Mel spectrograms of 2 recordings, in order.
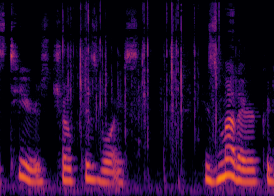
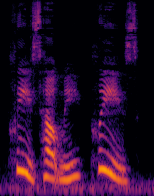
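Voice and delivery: put-on raised, urgent boyish plea; pleading; 4 semitones higher, 7 dB louder, slower than usual. Boy begs mother for help, pleading. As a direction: beg for help, pressing each please.

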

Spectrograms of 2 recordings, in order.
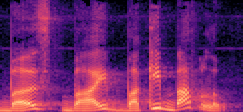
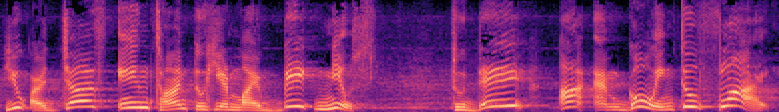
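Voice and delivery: put-on excited buffalo kid; 6 semitones higher than usual. Bucky character voice, excited.

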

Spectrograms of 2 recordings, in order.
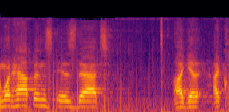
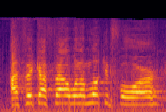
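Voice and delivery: high, raised-voice announcement; retold call across the library, pitched way up; calling out a find; 9 semitones higher, 4 dB louder than usual. Researcher telling the librarian of his find, calling out. Calls out after the discovery.

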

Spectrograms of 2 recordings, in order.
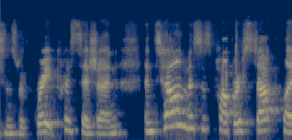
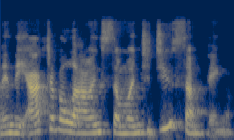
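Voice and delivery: ordinary delivery, nothing marked

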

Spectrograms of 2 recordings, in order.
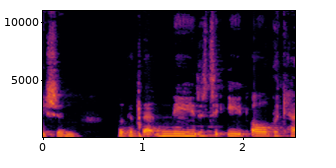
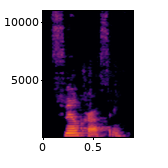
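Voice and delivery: ordinary delivery, nothing marked

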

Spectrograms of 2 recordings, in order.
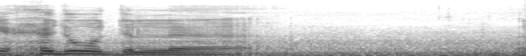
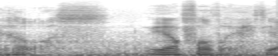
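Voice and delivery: much softer, near-whispered despair; despairing lament; 4 semitones lower, 10 dB quieter than usual. Retold or imitated. Father lamenting his daughter's scandal, soft despair. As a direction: groan over the shame.

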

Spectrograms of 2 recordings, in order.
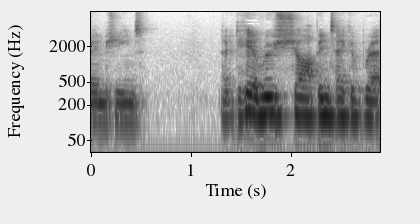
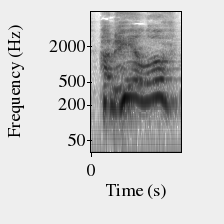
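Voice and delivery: gasping; 10 semitones higher, 4 dB louder, slower than usual. Acted. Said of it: "I gasped".

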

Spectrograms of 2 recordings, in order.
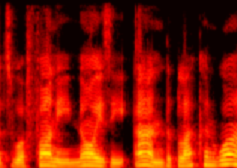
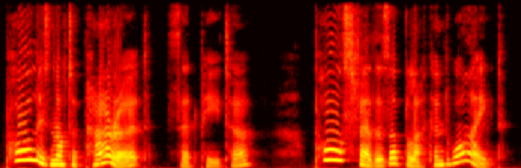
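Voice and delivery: put-on lightly higher, louder child voice; boy correcting; 4 semitones higher, 6 dB louder than usual. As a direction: patiently set the whale straight.

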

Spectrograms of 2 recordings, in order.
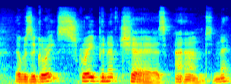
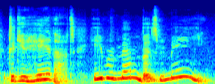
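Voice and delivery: he's been remembered, squeal with glee; thrilled high cry; 12 semitones higher, 4 dB louder than usual. Acted. Diggle to the crowd, thrilled high squeal. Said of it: "cried Daedalus Diggle".

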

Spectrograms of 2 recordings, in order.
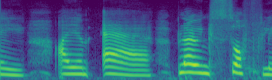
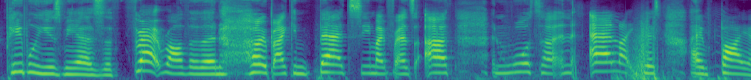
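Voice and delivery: ordinary delivery

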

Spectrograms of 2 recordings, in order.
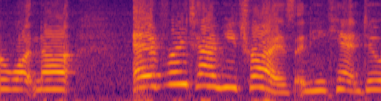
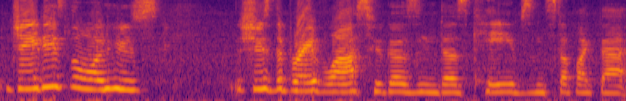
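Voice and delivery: normal talking voice

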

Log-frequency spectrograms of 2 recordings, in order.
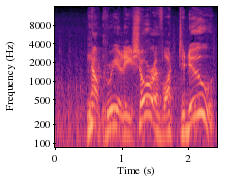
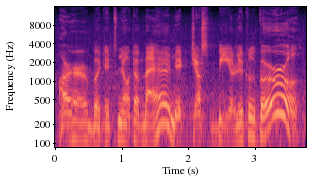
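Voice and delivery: gruff pirate mate; 7 semitones lower than usual. Acted. Rotten Pete answering the captain, low pirate growl. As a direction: lower pirate voice, a touch gruff.

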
